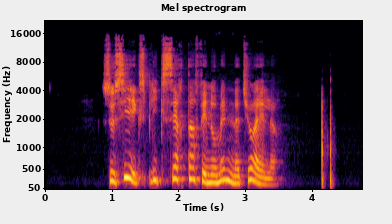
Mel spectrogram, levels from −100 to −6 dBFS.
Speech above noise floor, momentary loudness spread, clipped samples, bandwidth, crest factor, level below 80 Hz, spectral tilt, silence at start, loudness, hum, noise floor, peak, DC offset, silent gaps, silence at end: 63 dB; 15 LU; under 0.1%; 15.5 kHz; 16 dB; -68 dBFS; -4 dB/octave; 0.9 s; -22 LUFS; none; -84 dBFS; -8 dBFS; under 0.1%; none; 0.45 s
